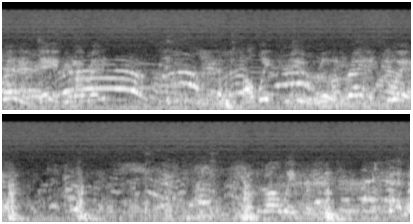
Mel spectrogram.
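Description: A drum kit is played loudly.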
